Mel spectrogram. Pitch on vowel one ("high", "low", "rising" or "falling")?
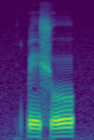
low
